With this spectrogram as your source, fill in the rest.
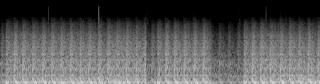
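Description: Rapid, continuous aircraft machine-gun fire from the WW2 dogfight game Warplanes: WW2 Dogfight, loud and close, a dense rattling burst with a brief dip before the firing resumes.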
